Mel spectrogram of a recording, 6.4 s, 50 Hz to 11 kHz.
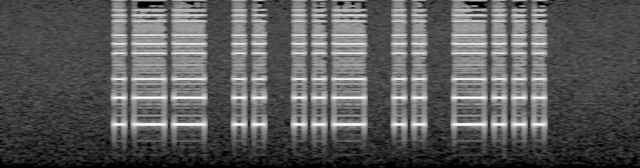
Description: Morse code (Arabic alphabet), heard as electronic beeps, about 12 wpm, 840 Hz. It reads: ويطيب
